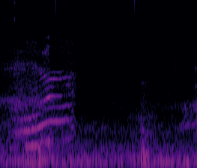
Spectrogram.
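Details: Eight-week-old Chihuahua puppies: one high, quavering whimper of several rising-and-falling harmonic notes, lasting about half a second, over a low background hum.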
